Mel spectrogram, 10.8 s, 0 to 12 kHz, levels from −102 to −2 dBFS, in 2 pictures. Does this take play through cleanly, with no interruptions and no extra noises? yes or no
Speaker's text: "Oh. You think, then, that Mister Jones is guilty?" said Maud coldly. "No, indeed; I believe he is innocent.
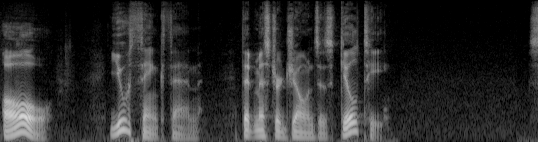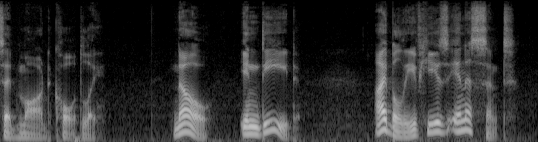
yes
